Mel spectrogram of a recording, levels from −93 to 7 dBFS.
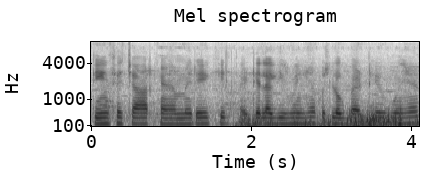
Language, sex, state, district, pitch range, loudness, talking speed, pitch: Hindi, male, Madhya Pradesh, Umaria, 150-155 Hz, -17 LUFS, 205 wpm, 150 Hz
